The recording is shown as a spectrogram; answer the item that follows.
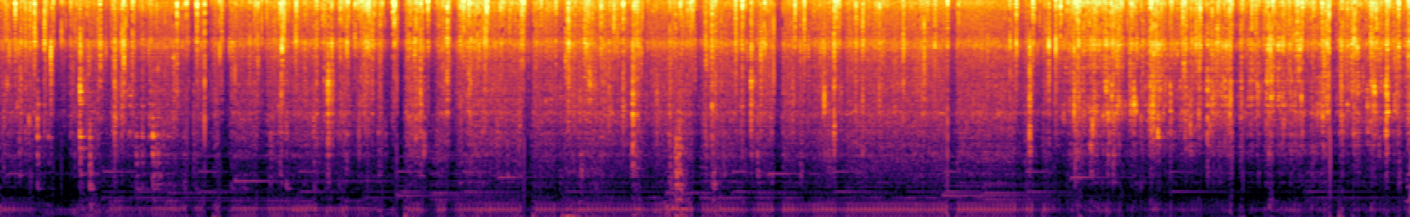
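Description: Chicken feet frying in hot oil in a nonstick wok, a steady dense crackling sizzle, with wooden chopsticks stirring and turning the pieces. This is the second frying, done to make the feet crisp.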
